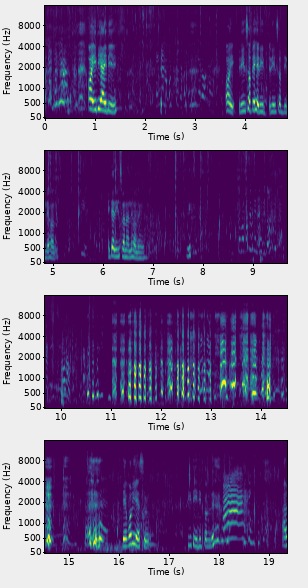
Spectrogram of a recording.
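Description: A young woman talks and laughs with animation nearby.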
